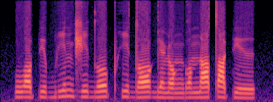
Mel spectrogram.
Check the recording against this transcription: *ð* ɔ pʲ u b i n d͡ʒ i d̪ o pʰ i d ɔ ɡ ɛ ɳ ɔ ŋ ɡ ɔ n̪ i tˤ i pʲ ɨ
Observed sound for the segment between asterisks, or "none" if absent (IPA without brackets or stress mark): w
